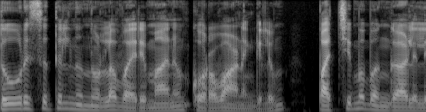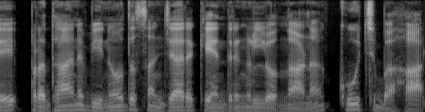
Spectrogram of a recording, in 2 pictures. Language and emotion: Malayalam, neutral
